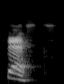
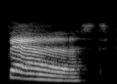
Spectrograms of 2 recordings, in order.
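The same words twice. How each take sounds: First: The vowel is said as a shorter sound. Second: The vowel is said as a longer sound. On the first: The speaker calls it wrong. "A lot of people pronounce it as first" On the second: The speaker calls it right. "Or the word first"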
